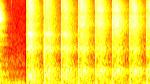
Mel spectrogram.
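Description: A bamboo stick beating rapidly on the bare skin of a shoulder, about five or six light strikes a second in an even rhythm, starting about half a second in.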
